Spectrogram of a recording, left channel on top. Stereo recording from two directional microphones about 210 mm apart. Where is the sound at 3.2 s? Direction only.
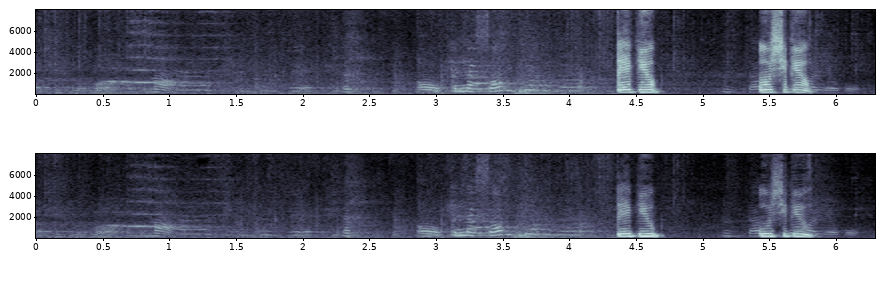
10° right (ahead or behind).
